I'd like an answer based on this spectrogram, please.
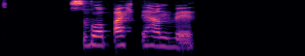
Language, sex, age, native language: Icelandic, female, 6, Icelandic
